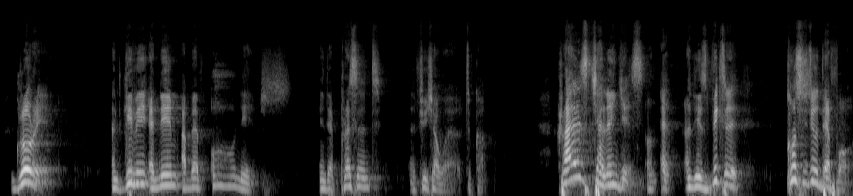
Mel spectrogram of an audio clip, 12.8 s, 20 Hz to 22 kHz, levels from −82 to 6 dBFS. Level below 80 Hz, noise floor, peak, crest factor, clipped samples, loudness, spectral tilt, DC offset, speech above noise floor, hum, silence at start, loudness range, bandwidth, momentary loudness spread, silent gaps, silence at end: -38 dBFS; -74 dBFS; -2 dBFS; 24 dB; under 0.1%; -23 LUFS; -4.5 dB/octave; under 0.1%; 51 dB; none; 0.15 s; 11 LU; 15 kHz; 23 LU; 1.54-1.62 s, 7.76-7.81 s, 7.87-8.03 s; 0.1 s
